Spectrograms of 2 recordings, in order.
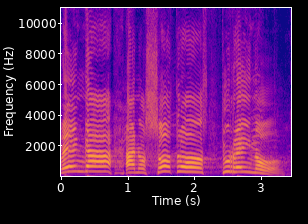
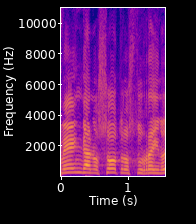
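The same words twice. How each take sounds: First: It is said loudest of all. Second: It is said louder than before.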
